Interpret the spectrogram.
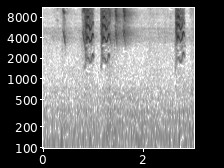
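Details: High, bright chips from a female double-collared seedeater calling to stimulate a male; a couple of louder, broad notes are followed by softer quick ones and another strong chip, with faint hiss behind.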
